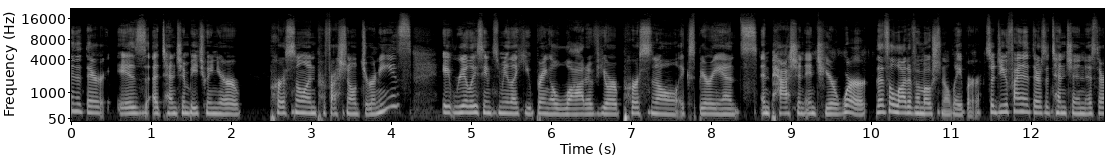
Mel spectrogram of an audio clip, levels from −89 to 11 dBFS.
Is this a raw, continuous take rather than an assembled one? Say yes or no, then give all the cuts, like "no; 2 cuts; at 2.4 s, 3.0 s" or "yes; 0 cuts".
yes; 0 cuts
